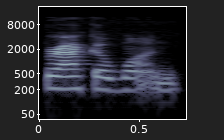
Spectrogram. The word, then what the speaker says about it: BRCA1: understanding of cancer altogether the brca1 pronounced Braca one gene codes for a tumor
